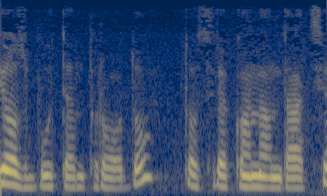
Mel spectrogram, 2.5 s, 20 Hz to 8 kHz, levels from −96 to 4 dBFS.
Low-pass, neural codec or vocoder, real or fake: 7.2 kHz; none; real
